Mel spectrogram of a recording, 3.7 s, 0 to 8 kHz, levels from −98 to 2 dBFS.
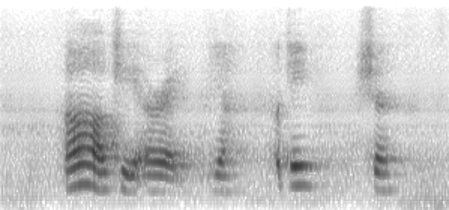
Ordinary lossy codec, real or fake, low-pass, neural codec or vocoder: none; fake; 7.2 kHz; codec, 24 kHz, 0.5 kbps, DualCodec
